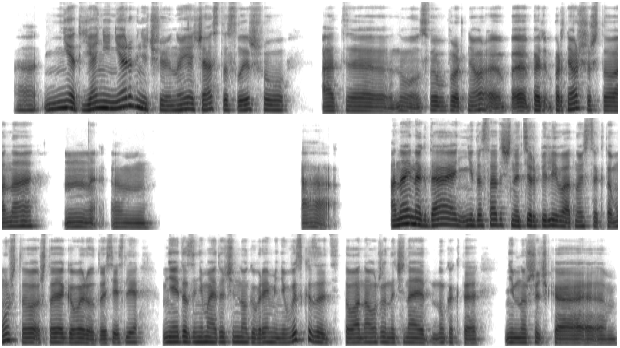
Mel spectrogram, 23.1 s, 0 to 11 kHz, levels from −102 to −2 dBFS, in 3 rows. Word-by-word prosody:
Э, 135 0 -6
нет, 180 +3 +2
я 155 +6 +3
не 195 -1 +7
нервничаю, 180 - +2
но 140 +2 0
я 165 +1 +2
часто 160 0 -1
слышу 140 -1 -2 0.4
от, 120 0 -2
э, 120 -4 -1
ну, 110 -1 -4
своего 125 +2 -2
партнёра, 125 -3 -1
э, 120 -2 +3
па 130 +4 +3
па - - -10
партнёрши, 155 +5 +1
что 130 -2 0
она, 140 +3 0 0.3
м, 125 0 -2 0.3
эм 110 -1 -5 1.8
а, 115 +1 -6 0.6
она 180 +7 +7
иногда 175 -1 +5
недостаточно 155 +1 +1
терпеливо 145 0 +2
относится 135 +1 -2
к 125 - -18
тому, 135 +9 +1
что 130 -10 -1
что 130 - -4
я 130 0 +4
говорю. 125 -4 +1
То 110 - -4
есть 110 0 -2
если 135 +2 -3 0.2
мне 145 +2 +2
это 145 +1 +2
занимает 140 0 0
очень 140 0 -2
много 135 -2 -1
времени 130 0 -1
высказать, 140 - -2
то 125 0 0
она 130 +1 0
уже 140 +1 -3
начинает, 130 -2 -1
ну, 120 +2 -5
как-то 115 -4 -4 0.3
немножечко, 130 -1 -1
э, 115 -1 +1
135 Hz, 135 wpm, -21 LUFS, 125-150 Hz, 1.8 s, не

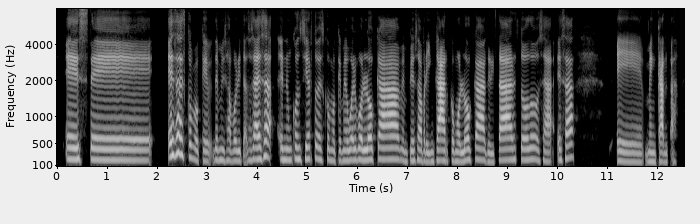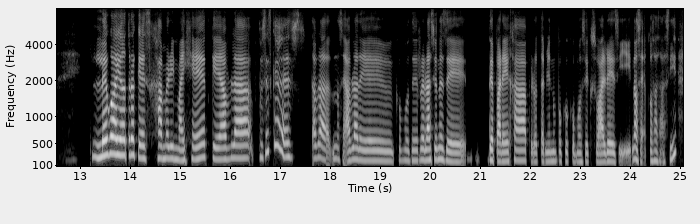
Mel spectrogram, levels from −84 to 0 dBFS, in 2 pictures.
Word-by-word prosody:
este, 200 -1 +2 0.3
esa 290 +5 +5
es 290 - -2
como 220 -8 -5
que 175 0 -6
de 200 +2 -6
mis 195 -1 -6
favoritas, 185 0 -6
o - - -8
sea, 210 0 +4
esa 260 +5 +1
en 205 0 -3
un 200 0 -5
concierto 220 +1 -3
es 210 -3 -4
como 190 -4 -7
que 185 - -9
me 185 +1 -4
vuelvo 200 +2 -1
loca, 210 +1 +4
me 195 - -7
empiezo 185 +3 -5
a - - 0
brincar 185 +2 +4
como 175 -2 -4
loca, 200 +3 +2
a - - 0
gritar, 200 +5 +2
todo, 205 +1 -2
o 200 - -6
sea, 175 -2 -3
esa, 230 +6 -1 0.9
eh, 165 -2 -2
me 170 - -4
encanta. 165 0 -1 0.8
Luego 270 +5 +6
hay 300 -2 +9
otro 290 0 +4
que 240 -2 +2
es 225 - -6
"Hammering 225 -2 0
My 195 0 -1
Head", 230 +3 0
que 215 -2 -1
habla, 235 +2 +2
pues, 245 +2 -10
es 355 +2 -4
que 475 - -3 0.2
es 250 -2 -11
habla, 230 -2 -1
no 220 -1 -10
sé, 190 - -10
habla 210 +3 0
de 185 -2 -3
como 195 -1 -10
de 190 +1 -6
relaciones 200 +1 0
de 165 -3 -1 0.4
de 195 - +2
pareja, 175 +2 +1
pero 165 - -7
también 170 +1 -6
un 175 - -6
poco 175 -1 -10
como 165 0 -9
sexuales 165 +1 -2
y, 345 +2 -7
no 220 - +1
sé, 170 - -5
cosas 185 -1 -6
así, 210 - -5
200 Hz, 170 wpm, -24 LUFS, 180-215 Hz, 0.9 s, hay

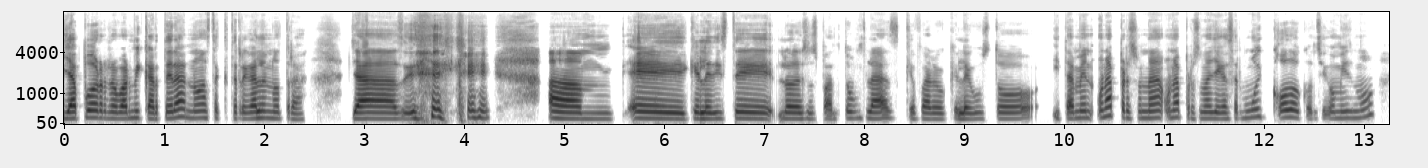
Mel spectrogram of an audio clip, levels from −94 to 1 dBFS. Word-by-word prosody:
"¿Ya 205 0 +6
pueden 225 0 +2
robar 200 0 +3
mi 225 +1 -4
cartera?, 210 +5 +2
no, 215 -1 -3
hasta 225 - -6
que - - -22
te 200 - -6
regalen 205 +2 0
otra". 190 -2 -8 0.4
Ya 195 0 +6
así 195 - -5
de 210 +3 +3 0.2
que 225 -2 0 0.6
am, 195 -2 +5 0.2
eh, 200 -3 +5
que 200 - -2
le 195 0 +3
diste 200 0 0
lo 200 0 0
de 195 0 0
sus 190 -1 -13
pantuflas, 210 0 -4
que - - -12
fue 190 0 -3
algo 185 -1 -5
que - - -13
le 185 0 -1
gustó. 195 +2 -5 0.2
Y - - -14
también 220 +1 -2
una 280 +5 +2
persona 220 -3 -3
una 240 - -2
persona 205 -2 -7
llega 195 -1 -2
a - - -11
ser - - -10
muy 245 +4 -8
codo 230 0 -1
consigo 205 - -12
mismo, 220 +9 -10
205 Hz, 195 wpm, -24 LUFS, 195-220 Hz, 0.6 s, Ya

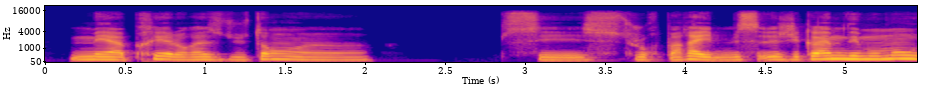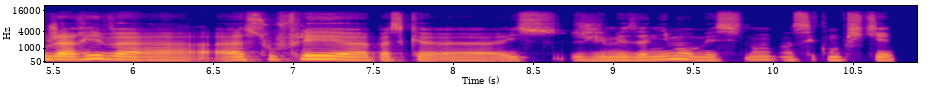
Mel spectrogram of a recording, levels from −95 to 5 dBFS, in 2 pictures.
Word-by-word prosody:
Mais 165 0 +2
après, 170 +3 +2
le 155 - 0
reste 155 0 -1
du 150 -1 -8
temps, 180 -1 0
heu, 145 0 -7 0.8
c'est 140 -1 -5
c'est 140 -2 -7
toujours 155 -2 -6
pareil. 155 0 +4
Mais 145 +3 -4
c'est 160 +1 0
j'ai 160 0 -3
quand 185 - +6
même 195 +1 +7
des 190 - +7
moments 195 +3 +4
où - - +3
j'arrive 180 +2 +3
à 150 -3 -1
à 160 +1 -2
souffler, 180 +4 +2
heu, 160 -3 +2
parce 145 -1 -7
que 145 -1 -7
ils - - -8
s 145 - -8
j'ai 150 -1 -9
mes 150 0 -5
animaux, 175 +4 -2
mais 150 -2 -8
sinon, 165 +3 -10
heu, - - -13
c'est 145 - -12
compliqué. 150 -1 -9
155 Hz, 200 wpm, -19 LUFS, 145-175 Hz, 0.8 s, même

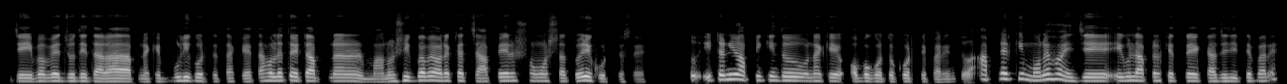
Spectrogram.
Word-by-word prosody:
যে 150 - -2
এইভাবে 155 +2 +1
যদি 160 0 0
তারা 140 0 +3 0.2
আপনাকে 135 +1 -8
bully 175 +1 +2
করতে 155 -2 -2
থাকে 140 -1 -6
তাহলে 175 +2 +2
তো - - -2
এটা 175 - 0
আপনার 160 0 -1 0.3
মানসিকভাবে 165 +8 +1
অনেকটা 175 0 +1
চাপের 165 +4 0 0.2
সমস্যা 160 -2 -3
তৈরি 180 +3 +6
করতেছে। 120 -5 -9 0.5
তো 405 - -1 0.2
এটা 220 - +2
নিয়েও 235 -1 +6
আপনি 200 -2 -6
কিন্তু 185 -1 +1 0.2
উনাকে 165 0 -2 0.2
অবগত 145 -1 -2
করতে 145 -1 -3
পারেন। 125 -1 -6
তো - - -6 0.2
আপনার 255 +2 +3
কি 255 - -1
মনে 205 +5 +3
হয় 225 -8 +2
যে, 165 0 +4 0.3
এগুলা 180 +1 +2
আপনার 170 0 -3
ক্ষেত্রে 165 0 -1 0.2
কাজে 150 +1 -1
দিতে 150 +2 -2
পারে? 165 +1 -2
165 Hz, 180 wpm, -24 LUFS, 150-180 Hz, 0.5 s, তৈরি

